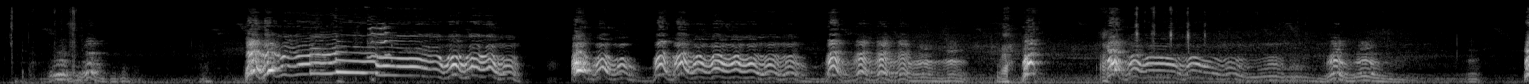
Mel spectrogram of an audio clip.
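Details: Mother village dog guarding four puppies gives long, wavering, tonal cries that bend up and down, broken by brief gaps and mixed with sharper bark-like onsets, after barking at someone approaching her pups.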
